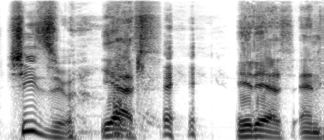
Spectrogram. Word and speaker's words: Shih Tzu: It's pronounced Shih Tzu. Shih Tzu. Yes, okay. It is, and he is a doll. Since when? 6 o'clock tonight, or no? That's the correct. It's not Poop Zoo.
